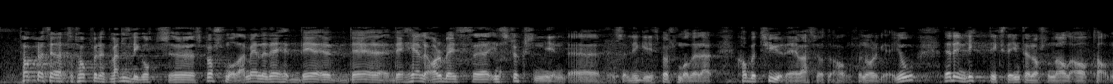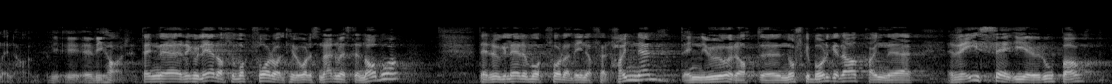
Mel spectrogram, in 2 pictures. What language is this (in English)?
Norwegian Bokmål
